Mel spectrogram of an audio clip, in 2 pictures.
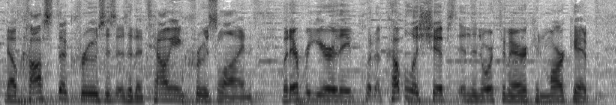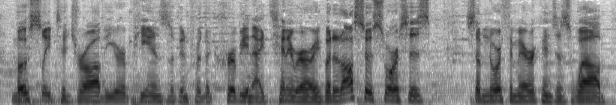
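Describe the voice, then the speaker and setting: Chatty radio host with faint music. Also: male voice, a little high, a little fast, a bit bright. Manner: chatty, upbeat, with fillers. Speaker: cruise radio show host. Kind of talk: casual talk radio and interview.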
